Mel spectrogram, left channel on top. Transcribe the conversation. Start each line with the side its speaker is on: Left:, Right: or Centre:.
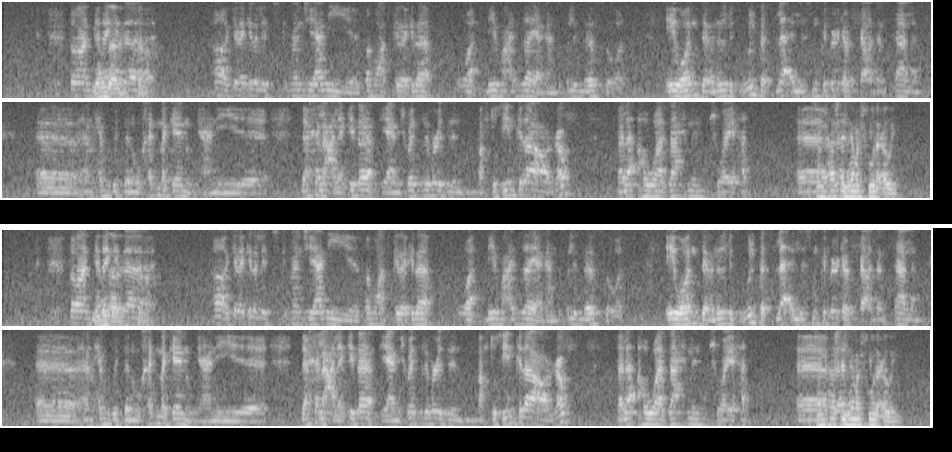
Right: <laughs> طبعا
Left: جامده
Right: كده كده
Left: قوي الصراحه
Right: اه كده كده التشيكن مانجي يعني طبعا كده كده هو ليه معزه يعني عند كل الناس هو A1 زي ما الناس بتقول بس لا السموكي برجر فعلا فعلا آه، انا بحبه جدا وخد مكانه يعني آه، دخل على كده يعني شويه فليفرز محطوطين كده على الرف فلا هو زاح منهم شويه حتى آه،
Left: بس انا مش
Right: فلا
Left: حاسس ان
Right: السموكي
Left: هي مشهوره
Right: برجر
Left: قوي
